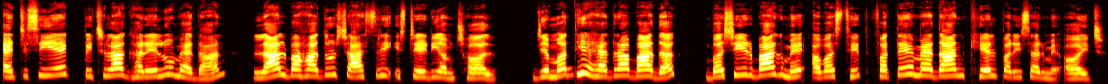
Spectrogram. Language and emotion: Maithili, neutral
